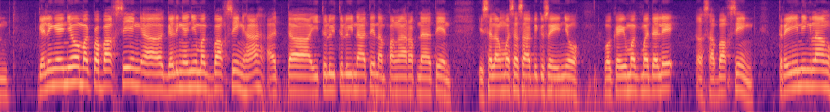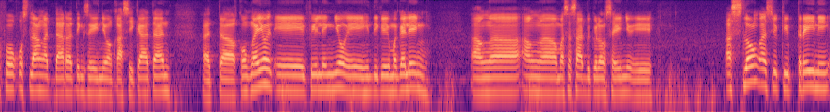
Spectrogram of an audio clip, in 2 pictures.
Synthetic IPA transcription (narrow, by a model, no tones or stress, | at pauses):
ɡɐlɪŋɐnjo̞mɐɡ̚pɐbaksɪŋaːɡɐlɪŋɐnjomɐɡ̚baksɪŋɦaɐt̪̚aʔɪt̪ʊlojt̪ʊlojnaːt̪ɪnɐŋpɐŋaːɾɐp̚naːt̪ɪnʔɪsɐlɐŋmɐsasaːbɪko̞sɐʔɪɲjo̞wɐɡ̚kɐjomɐɡ̚mɐd̪ɐlɛʔ | sɐbaksɪŋ | t̪ɾɛjnɪŋlɐŋfo̞ːkʊslɐŋɐt̪̚d̪aːɾɐt̪ɪŋsɐʔɪɲjo̞ɐŋkɐsɪkaːt̪ɐn | ʔɐt̪ɐkʊŋːɐjo̞nʔɛfiːlɪŋɲo̞ʔɛhɪnd̪iːkɐjomɐɡɐlɪŋ | ʔɐŋaʔɐŋɐmɐsasaːbɪkolɐŋsɐʔɪɲjo̞ʔɛ | ʔɐslo̞ŋɐsjʊkip̚t̪ɾɛjnɪŋ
